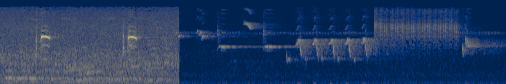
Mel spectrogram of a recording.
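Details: Nightingale singing: after a noisy opening with two sharp chirps, a clean run of varied notes, a series of five rapid, falling strokes, a fast buzzy trill, then a long descending whistle.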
